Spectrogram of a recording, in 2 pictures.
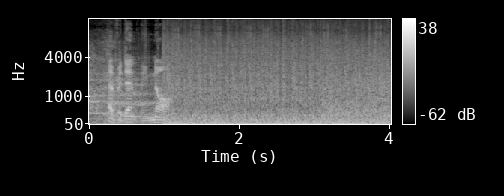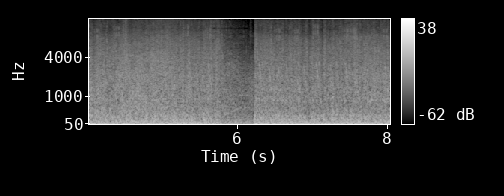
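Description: A monster shrieks and thrashes close by.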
